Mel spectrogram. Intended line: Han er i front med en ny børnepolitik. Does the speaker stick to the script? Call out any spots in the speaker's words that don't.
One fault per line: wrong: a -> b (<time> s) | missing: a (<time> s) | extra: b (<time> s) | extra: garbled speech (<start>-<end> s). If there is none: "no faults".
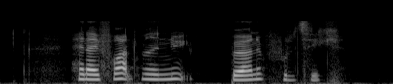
no faults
